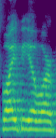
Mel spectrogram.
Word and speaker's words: Ybor: best i could so was that orba city ebore ebor e spell it then for me ybor it's yeah even it's it's ybor but they pronounce it war city keyboard okay wanted to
